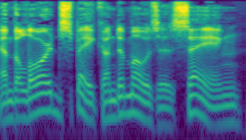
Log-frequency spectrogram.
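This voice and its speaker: A man narrating scripture, slowly announcing chapter headings. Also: fairly low pitch, lively intonation, no echo, clean studio sound.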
